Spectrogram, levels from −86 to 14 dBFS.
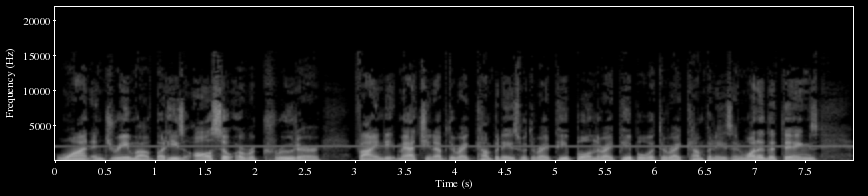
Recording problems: high-pitched whine; faint; throughout; 2 kHz, 20 dB below the speech

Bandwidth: 15.5 kHz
